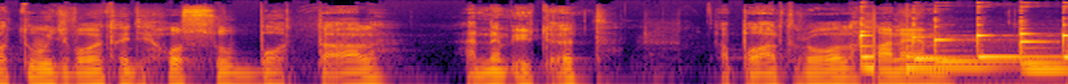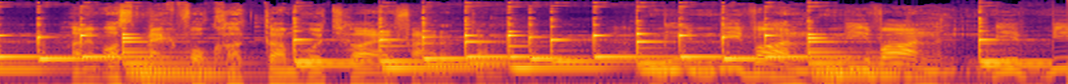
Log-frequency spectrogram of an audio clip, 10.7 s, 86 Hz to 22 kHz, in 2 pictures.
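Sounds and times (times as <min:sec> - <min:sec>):
speech: 0:00.0 - 0:08.2, 0:09.0 - 0:10.6
phone ringtone of an incoming call with a looping electronic melody: 0:04.3 - 0:10.6.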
